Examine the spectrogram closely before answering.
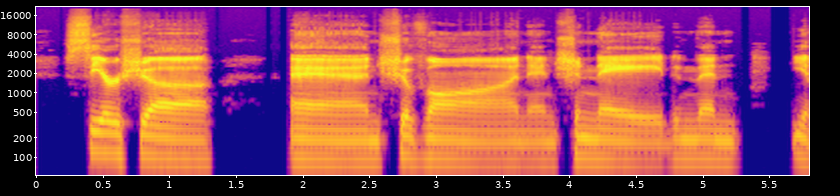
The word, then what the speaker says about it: Siobhan: it's like the name Siobhan yeah it's not yeah it's not even spelled close to how it's pronounced uh because I know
